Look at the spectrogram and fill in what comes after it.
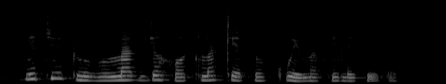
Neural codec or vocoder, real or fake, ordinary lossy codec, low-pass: codec, 44.1 kHz, 7.8 kbps, Pupu-Codec; fake; none; none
